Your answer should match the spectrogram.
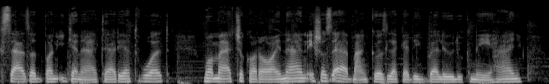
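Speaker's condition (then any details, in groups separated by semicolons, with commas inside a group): No condition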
